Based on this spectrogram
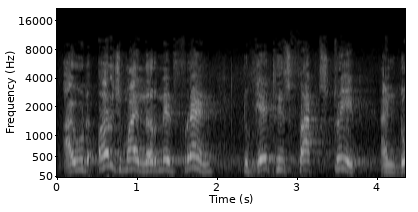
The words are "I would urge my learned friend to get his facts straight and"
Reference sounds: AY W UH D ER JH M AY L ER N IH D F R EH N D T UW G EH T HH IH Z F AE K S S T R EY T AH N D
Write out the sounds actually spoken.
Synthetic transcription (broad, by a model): AY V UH D ER JH M AY L ER N IH D F R EH N D T UW G EH T HH IH Z F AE K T S T R EY T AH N D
